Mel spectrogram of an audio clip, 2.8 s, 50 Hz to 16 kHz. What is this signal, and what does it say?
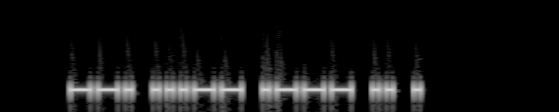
Morse code, heard as a keyed tone, about 36 wpm, 700 Hz. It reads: G3JIE
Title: DXCC-100 Call Signs - 5 Characters - Repeated 3x - 35wpm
